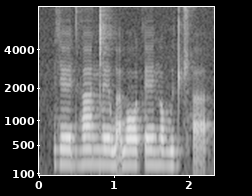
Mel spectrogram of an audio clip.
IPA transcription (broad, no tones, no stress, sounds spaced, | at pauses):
z ɛː dʱ aː ŋ͡ǀ ɛː w a̰ w ɔː tʼ ɛː n ɔ v ɯ d ʈ͡ʂʰ a̰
